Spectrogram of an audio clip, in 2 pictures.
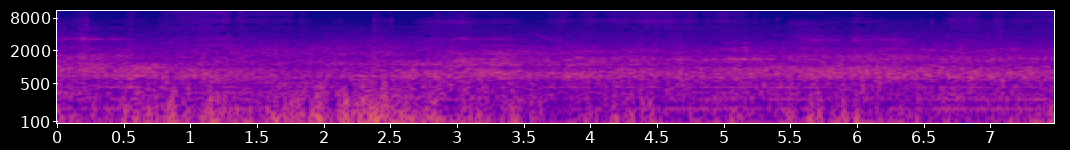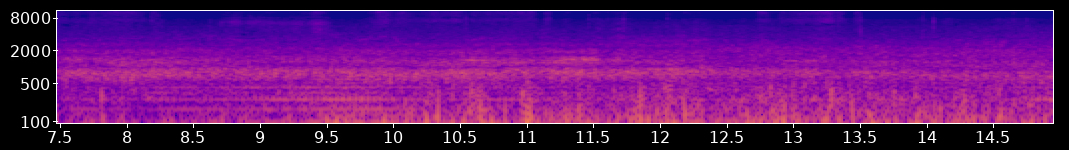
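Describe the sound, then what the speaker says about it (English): Continuous low rumbling traffic noise with a steady broadband roar, fairly close, no voices, lasting throughout. "the noise from the traffic that you guys can hear"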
